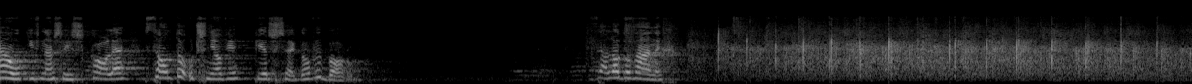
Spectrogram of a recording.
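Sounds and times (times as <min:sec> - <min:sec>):
speech: 0:00.1 - 0:03.7, 0:05.9 - 0:07.0
audience applause: 0:06.9 - 0:11.9.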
